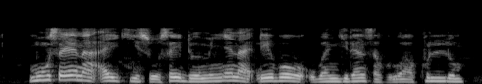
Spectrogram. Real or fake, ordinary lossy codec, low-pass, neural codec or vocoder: fake; MP3, 32 kbps; 5.4 kHz; vocoder, 24 kHz, 100 mel bands, Vocos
